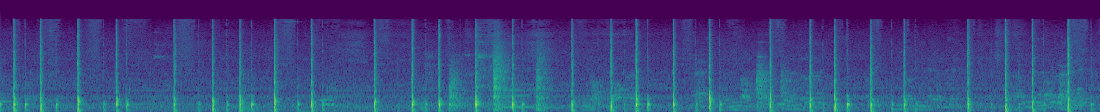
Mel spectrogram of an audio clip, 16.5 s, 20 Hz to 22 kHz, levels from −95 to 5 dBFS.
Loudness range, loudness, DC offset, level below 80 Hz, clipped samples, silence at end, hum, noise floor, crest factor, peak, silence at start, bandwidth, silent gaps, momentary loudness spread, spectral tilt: 4 LU; -26 LUFS; under 0.1%; -42 dBFS; under 0.1%; 0.1 s; none; -48 dBFS; 26 dB; 0 dBFS; 0 s; 11.5 kHz; none; 19 LU; -6 dB/octave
